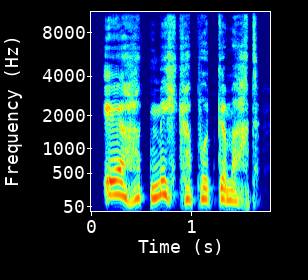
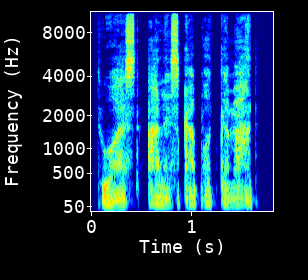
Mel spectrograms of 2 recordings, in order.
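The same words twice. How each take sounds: First: Higher, pained outburst; desperate retort. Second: Cold accusation. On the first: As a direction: fling it back in hurt. Luisa answers stranger desperately. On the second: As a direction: accuse her coldly and low. Icy stranger accuses Luisa. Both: Acted.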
